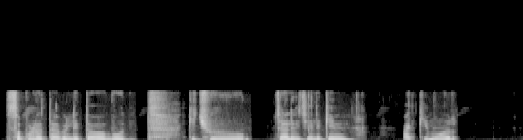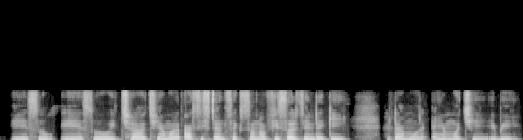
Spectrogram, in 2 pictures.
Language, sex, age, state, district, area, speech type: Odia, female, 18-30, Odisha, Bargarh, urban, spontaneous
